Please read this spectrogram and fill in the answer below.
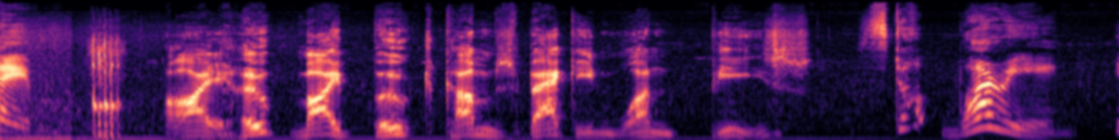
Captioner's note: oinks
